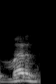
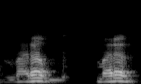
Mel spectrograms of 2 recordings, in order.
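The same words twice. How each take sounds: First: مرض said as "marz", with the r left without a vowel; the wrong take, مرض as "marz"; wrong pronunciation. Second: مرض said as "maraz", with a zabar vowel on the r; the right take, مرض as "ma-raz"; correct pronunciation. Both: Shown as a demonstration. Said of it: "را پر زبر ہونا چاہیے".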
